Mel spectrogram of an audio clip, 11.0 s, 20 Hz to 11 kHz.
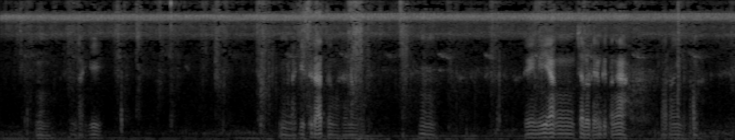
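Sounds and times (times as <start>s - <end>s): high-pitched insect chorus: 0.0s - 11.0s
soft footsteps on dry ground: 0.0s - 11.0s.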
